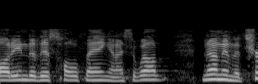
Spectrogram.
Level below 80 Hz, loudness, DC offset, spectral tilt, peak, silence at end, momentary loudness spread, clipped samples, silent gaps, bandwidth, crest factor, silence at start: -76 dBFS; -26 LUFS; under 0.1%; -7.5 dB/octave; -10 dBFS; 0 s; 9 LU; under 0.1%; none; 5.4 kHz; 14 dB; 0 s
